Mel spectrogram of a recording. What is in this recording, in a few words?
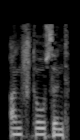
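"anstoßend", German; adjectives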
